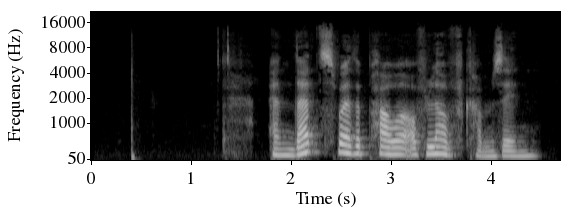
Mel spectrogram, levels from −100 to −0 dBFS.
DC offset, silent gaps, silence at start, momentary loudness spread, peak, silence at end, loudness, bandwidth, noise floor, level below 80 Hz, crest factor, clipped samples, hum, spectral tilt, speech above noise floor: under 0.1%; none; 0.4 s; 10 LU; -14 dBFS; 0.25 s; -33 LUFS; 14.5 kHz; -87 dBFS; -72 dBFS; 20 dB; under 0.1%; none; -5 dB/octave; 55 dB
